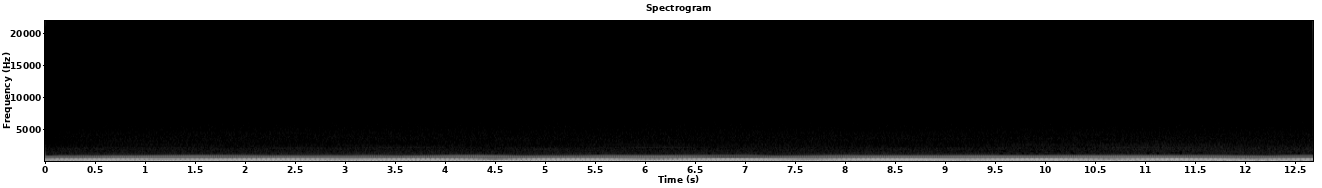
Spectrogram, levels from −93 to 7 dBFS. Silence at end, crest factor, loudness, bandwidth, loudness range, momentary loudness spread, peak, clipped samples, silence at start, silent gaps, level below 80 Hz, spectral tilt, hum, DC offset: 0 s; 12 dB; -30 LUFS; 0.9 kHz; 1 LU; 3 LU; -18 dBFS; under 0.1%; 0 s; none; -38 dBFS; -15 dB/octave; none; under 0.1%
